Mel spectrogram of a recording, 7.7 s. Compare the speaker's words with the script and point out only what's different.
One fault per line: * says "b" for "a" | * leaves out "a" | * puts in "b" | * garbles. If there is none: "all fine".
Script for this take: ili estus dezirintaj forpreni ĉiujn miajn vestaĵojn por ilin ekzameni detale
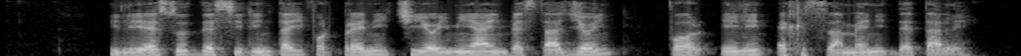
all fine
